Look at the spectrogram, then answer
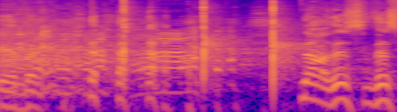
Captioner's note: laughing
